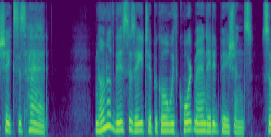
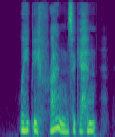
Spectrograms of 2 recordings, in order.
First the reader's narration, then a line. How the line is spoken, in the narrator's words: I whisper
